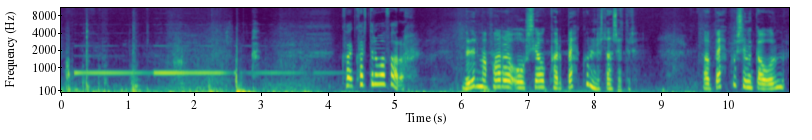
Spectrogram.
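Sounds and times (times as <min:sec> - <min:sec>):
low car engine rumble: 0:00.0 - 0:09.9
steady electronic chime tone inside a car: 0:00.2 - 0:04.6
speech: 0:04.3 - 0:05.4, 0:06.0 - 0:08.7, 0:09.6 - 0:10.9.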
